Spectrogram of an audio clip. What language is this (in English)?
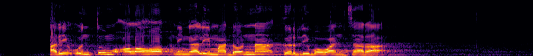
Sundanese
